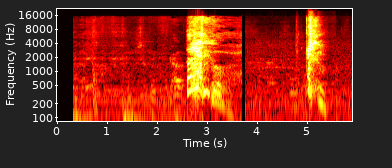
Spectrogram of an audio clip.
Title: Sneezing fits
